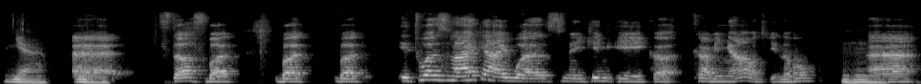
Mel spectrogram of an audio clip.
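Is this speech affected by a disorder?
Yes: stuttering; lifelong stutter; openly stutters, no longer hides it, gives speeches in schools and media; formerly hid stuttering, media interviews difficult and anxiety-provoking; here repeated sounds, repeated words, prolonged sounds.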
